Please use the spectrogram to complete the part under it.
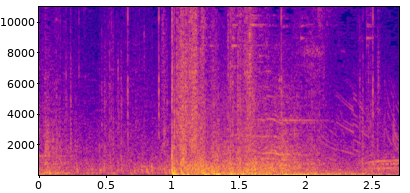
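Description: An explosion booms in a stone tunnel.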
